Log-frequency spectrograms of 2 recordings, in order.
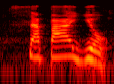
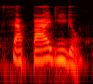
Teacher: El yeísmo es un modo de pronunciación característico de varias regiones que consiste en pronunciar la elle del mismo modo que la ye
